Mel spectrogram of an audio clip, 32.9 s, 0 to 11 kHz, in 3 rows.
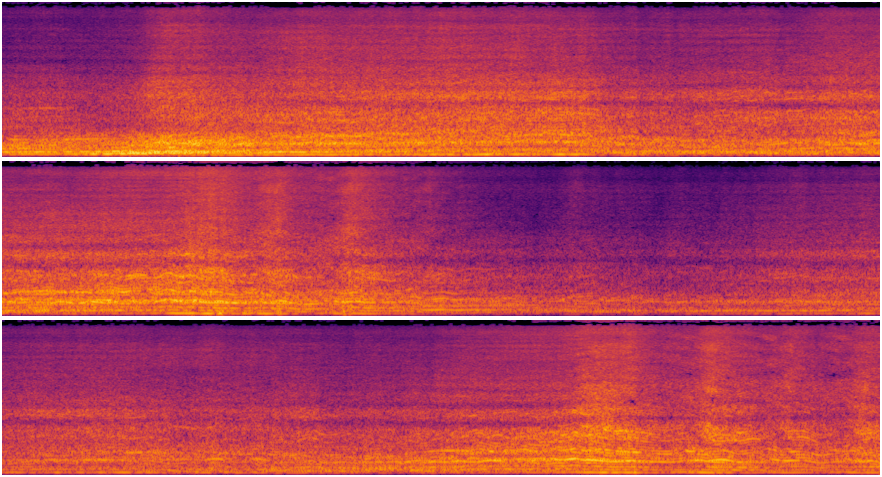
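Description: Dirt Super Late Model race cars running laps on a dirt oval. Their V8 engines rise loudly as the pack passes close, about two seconds in, again a little before halfway and near the end, and fall back between passes.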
